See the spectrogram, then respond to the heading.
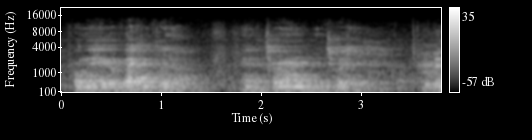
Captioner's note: gasps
